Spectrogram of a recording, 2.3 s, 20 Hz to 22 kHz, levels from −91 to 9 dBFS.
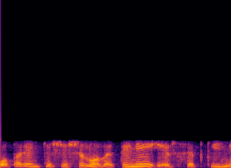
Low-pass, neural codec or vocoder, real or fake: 3.6 kHz; vocoder, 22.05 kHz, 80 mel bands, HiFi-GAN; fake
